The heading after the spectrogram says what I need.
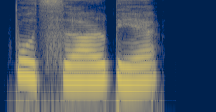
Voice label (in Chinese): "不辞而别", Chinese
